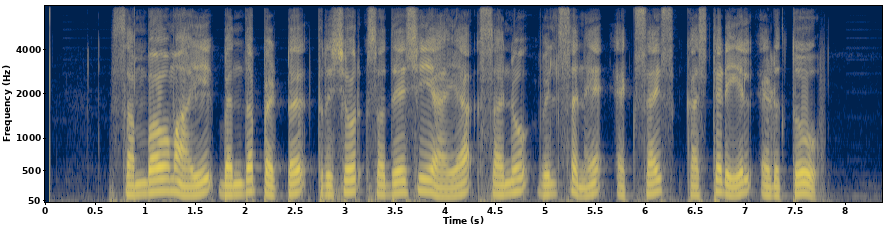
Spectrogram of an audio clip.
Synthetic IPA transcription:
sɐmbʱɐʋɐmaːjibe̞nd̪ʱɐpːe̞ʈːɨt̪riɕuːrswɐd̪e̞ːɕijaːjɐsɐnuʋilsɐne̞eksɐjskɐstɐɽijile̞ɽut̪ːu

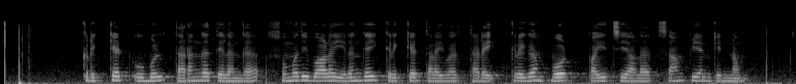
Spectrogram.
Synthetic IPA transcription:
kɪɾɪkːɛʈʊbɯlt̪ɐɾɐŋɡɐt̪ːɪlɐŋɡɐsʊmɐðɪbaːlɐɪlɐŋɡɐɪkɪɾɪkːɐʈ̚t̪ːɐlɐɪʋɐɾt̪ɐɽɐɪkɪɾɪɣɐmʋoːʈ̚pɐjɪɾt͡ʃːɪjaːlɐɾsaːmpɪjɐnkɪɳːɐm

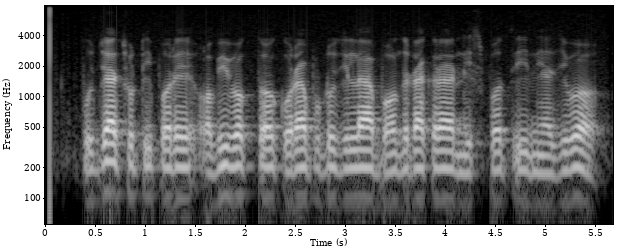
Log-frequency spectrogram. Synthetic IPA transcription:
pud͡ʒat͡ʃʰuʈipɔɾeʔɔ̰bʱibʱɔkt̪ɔkoɾapuʈud͡ʒilːabɔnd̪ʱɔɖakɾanispɔt̪inijad͡ʒibɔ

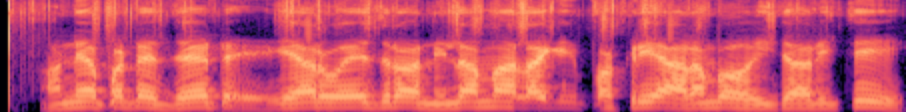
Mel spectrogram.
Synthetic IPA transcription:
ə̰njəpəʈed͡ʒeʈeaɾʋed͡ʒɾɔnilamãlaɡipəkɾijaːɾəmbʱɔɦoid͡ʒaɾit͡ʃʰi

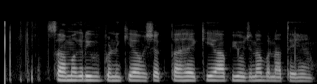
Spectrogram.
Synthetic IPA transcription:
saːməɡɾiʋɪpəɳkiaːʋəʃjək̚t̪aɦɛkiaːpjoːd͡ʒnabɐnaːt̪eɦɛ̃ː

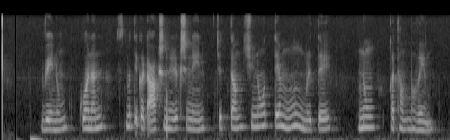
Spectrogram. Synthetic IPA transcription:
ʋeːnumkʋɐnɐnsmit̪ikɐʈaːkʂɐniɾikʂɐneːnt͡ʃit̪ːɐmʃinoːt̪ːemũːmɾɪt̪eː | nũːkɐt̪ʰɐmbʱɐʋeːm

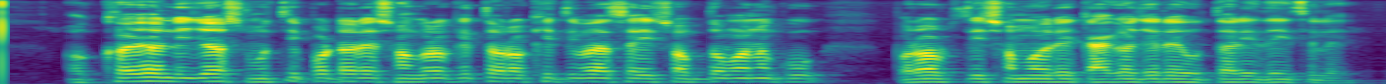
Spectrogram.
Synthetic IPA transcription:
ɔkʰːɔjɔnid͡ʒɔsmut̪ipɔʈɔɾesɔŋɡɾokʰit̪ɔɾɔkʰit̪ʰiβaseɦisɔb̚d̪ɔmanɔŋku | pɾɔbɔɾt̪isɔmɔjɔɾekaɡɔd͡ʒɔɾeut̪aɾid̪ejt̪ʰile

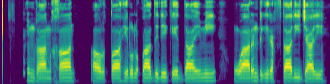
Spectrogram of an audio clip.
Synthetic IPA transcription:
ɪmɾaːnxaːn | ɔːɾt̪ɑːɦɪɾʊlqaːd̪ɪɾiked̪aːɪmi | waːɾəɳʈɡɪɾɐft̪aːɾid͡ʒaːɾiː

